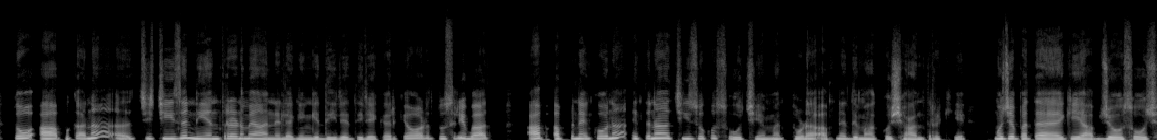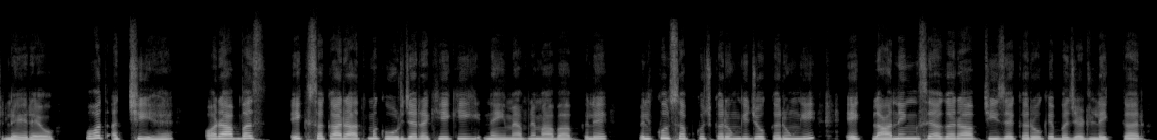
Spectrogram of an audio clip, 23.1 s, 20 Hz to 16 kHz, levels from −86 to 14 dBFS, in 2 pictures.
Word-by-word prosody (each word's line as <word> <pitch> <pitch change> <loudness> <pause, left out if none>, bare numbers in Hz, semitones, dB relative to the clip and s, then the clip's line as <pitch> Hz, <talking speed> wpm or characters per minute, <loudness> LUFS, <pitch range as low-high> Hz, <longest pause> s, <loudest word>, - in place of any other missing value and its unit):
तो 275 +1 +3
आपका 230 0 +1
ना 280 +5 +2 0.2
अ, - - -2
ची 240 - -5
चीजें 245 +3 0
नियंत्रण 245 0 +2
में 245 -1 +1
आने 195 -3 -1
लगेंगी 180 +1 -1
धीरे-धीरे 180 - -1
करके 175 - -6
और 135 0 -1
दूसरी 240 +2 -3
बात 220 -3 +1 0.4
आप 265 +1 +2
अपने 250 +2 +1
को 270 +1 0
ना 285 +4 +3
इतना 265 +2 +2
चीज़ों 240 +1 -3
को 280 - -7
सोचिए 180 - -3
मत। 85 0 -2
थोड़ा 105 +2 +2
अपने 220 - -3
दिमाग 185 -2 +1
को 205 - +1
शांत 175 -3 -1
रखिए, 180 - -5 0.3
मुझे 230 +1 +5
पता 220 -1 0
है 200 -1 +4
कि 210 +1 0
आप 195 - +1
जो 200 -1 +6
सोच 190 +1 -1
ले 185 0 +3
रहे 180 -3 +3
हो, 170 - +1 0.3
बहुत 290 +2 +1
अच्छी 215 -1 -1
है 175 +4 -1 0.3
और 245 - +3
आप 250 -1 +5
बस 275 0 0 0.3
एक 255 0 +1
सकारात्मक 240 +1 +1
ऊर्जा 220 +1 +3
रखिए 225 0 0
कि 230 +1 -3
नहीं 195 -2 +2
मैं 195 +2 +1
अपने 215 +1 -2
माँ-बाप 195 -1 +1
के 210 - -5
लिए 225 +3 +1 0.4
बिल्कुल 230 +5 +2
सब 245 -2 -1
कुछ 245 -2 -3
करूँगी 230 0 +1
जो 235 +1 +1
करूँगी। 225 +5 +1 0.3
एक 225 0 +2
प्लानिंग 235 +4 +4
से 255 - -1
अगर 235 -1 +2
आप 230 0 +2
चीज़ें 225 0 +2
करोगे 220 +1 +1
बजट 195 0 0
लिखकर 190 - +1
220 Hz, 185 wpm, -23 LUFS, 195-240 Hz, 0.4 s, जो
